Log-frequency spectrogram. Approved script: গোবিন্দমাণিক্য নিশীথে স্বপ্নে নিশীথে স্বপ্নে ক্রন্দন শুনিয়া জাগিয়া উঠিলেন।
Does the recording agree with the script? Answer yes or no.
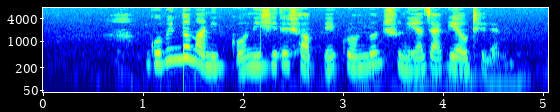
no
